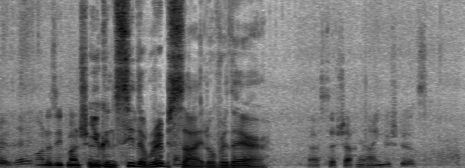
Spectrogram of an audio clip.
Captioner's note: in German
